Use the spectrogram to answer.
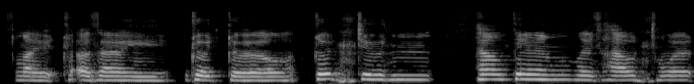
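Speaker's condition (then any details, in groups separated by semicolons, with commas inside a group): Moebius syndrome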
